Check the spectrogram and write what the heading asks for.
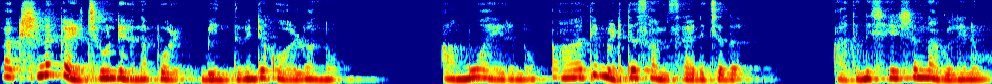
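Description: A woman calmly narrating a romance novel as a storyteller, with a gentle reading manner. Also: fairly low pitch, moderate pace.

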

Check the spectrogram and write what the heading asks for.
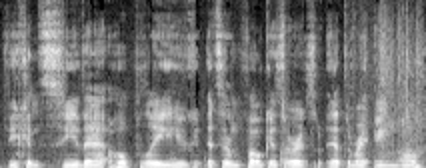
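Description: This rough recording carries a little hiss or hum behind a young vlogger's mid-range, monotone voice, which runs a bit fast. Congested from a sinus infection, the twenty-something chats with enthusiasm and frequent ums as he opens a present close to the camera in his small bedroom.

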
